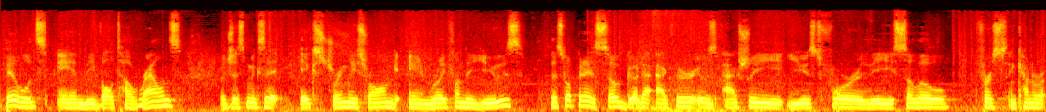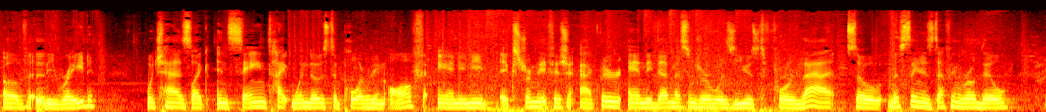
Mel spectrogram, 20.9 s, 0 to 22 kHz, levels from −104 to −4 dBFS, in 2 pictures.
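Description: Lost LE Audio frames occur at 0.44, 2.85, 6.32, 8.33, 10.83, 15.88 and 18.86 s. The decoder refills each gap from the last spectrum with scrambled signs, so the sound smears into noise. The gaps at 10.83 and 18.86 s each last 75 ms and fade.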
